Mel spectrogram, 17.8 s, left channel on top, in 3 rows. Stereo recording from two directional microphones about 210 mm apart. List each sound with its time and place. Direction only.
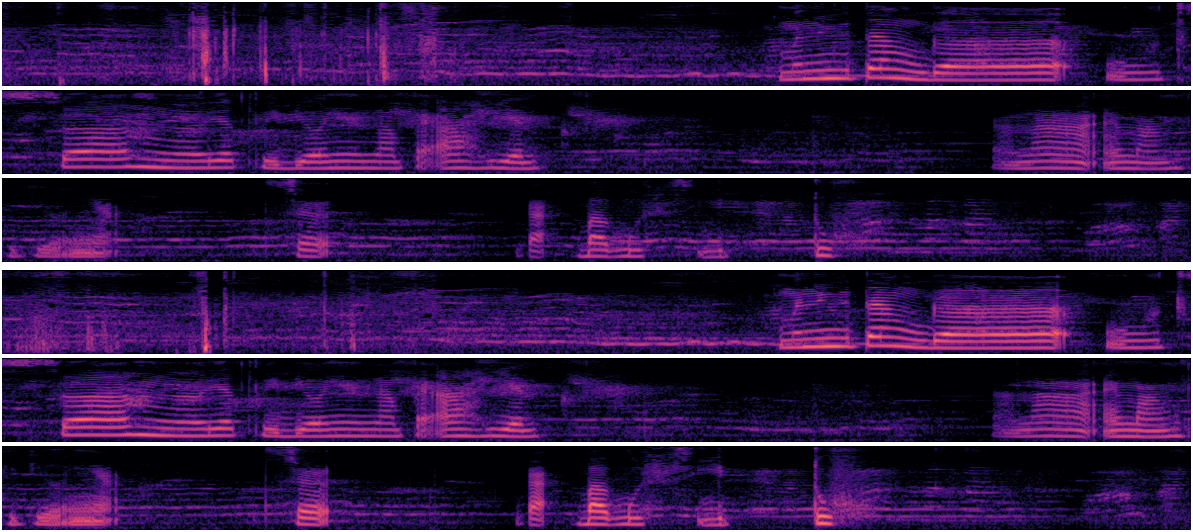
3.8 s a child's voice: 5° right (ahead or behind)
10.9 s music: 10° left (ahead or behind)
11.4 s speech: 15° right (ahead or behind)
13.1 s a sound: 20° right (ahead or behind)
14.5 s a woman's voice: 15° right (ahead or behind)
